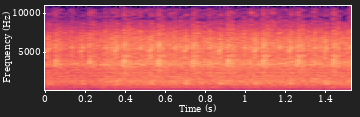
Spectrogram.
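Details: 2010 Mitsubishi Pajero, 6G74 V6, at idle: a light, evenly spaced ticking knock, about six taps a second, over a steady idle; engine knocking, cause still to be traced.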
